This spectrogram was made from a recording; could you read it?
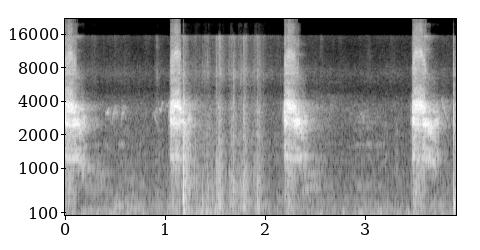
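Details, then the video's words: Long-tailed shrike, an active singer recorded as a lure: four loud rasping calls about a second apart, with a brief flutter of wings after the second. "Pancingan Cendet Gacor"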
